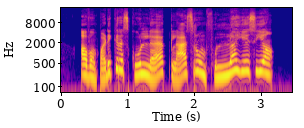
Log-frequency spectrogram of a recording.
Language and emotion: Tamil, surprised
